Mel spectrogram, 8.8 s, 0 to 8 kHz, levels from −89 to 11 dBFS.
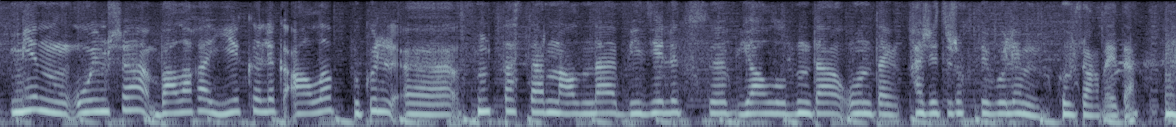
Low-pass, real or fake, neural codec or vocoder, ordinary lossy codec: none; real; none; none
